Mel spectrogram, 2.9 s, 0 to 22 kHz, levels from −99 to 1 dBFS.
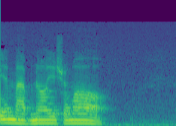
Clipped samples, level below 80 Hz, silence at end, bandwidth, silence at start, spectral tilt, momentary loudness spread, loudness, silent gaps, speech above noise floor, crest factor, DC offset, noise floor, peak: under 0.1%; -42 dBFS; 0.15 s; 9.2 kHz; 0 s; -9 dB/octave; 5 LU; -17 LUFS; none; 26 dB; 16 dB; under 0.1%; -42 dBFS; -2 dBFS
